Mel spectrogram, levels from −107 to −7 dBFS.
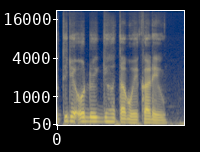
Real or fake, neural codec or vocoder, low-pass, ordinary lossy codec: fake; codec, 44.1 kHz, 7.8 kbps, DAC; none; none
